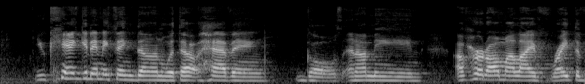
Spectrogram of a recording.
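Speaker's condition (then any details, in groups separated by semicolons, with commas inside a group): No condition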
